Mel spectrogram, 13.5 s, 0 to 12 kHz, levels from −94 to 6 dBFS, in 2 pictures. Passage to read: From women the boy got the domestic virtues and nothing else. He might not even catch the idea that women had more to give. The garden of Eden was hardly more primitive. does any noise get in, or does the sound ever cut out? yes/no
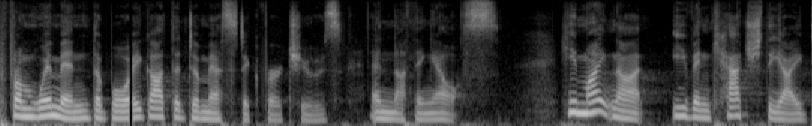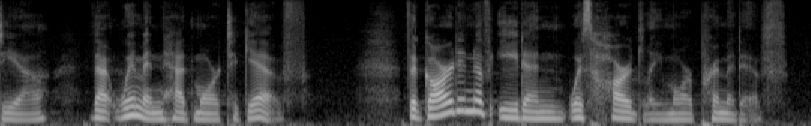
yes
